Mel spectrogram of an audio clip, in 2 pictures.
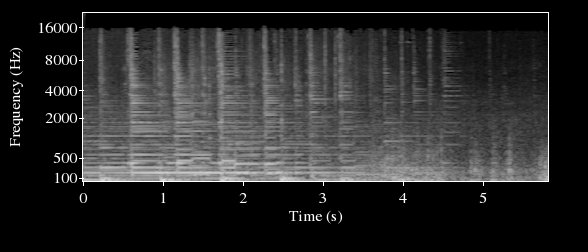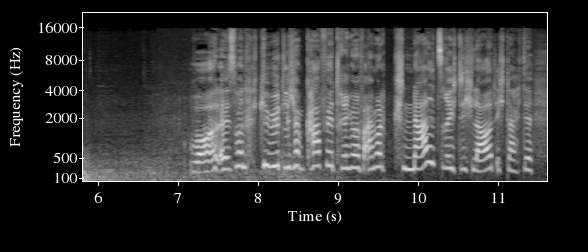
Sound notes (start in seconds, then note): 3.6 thunder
